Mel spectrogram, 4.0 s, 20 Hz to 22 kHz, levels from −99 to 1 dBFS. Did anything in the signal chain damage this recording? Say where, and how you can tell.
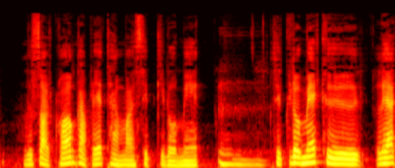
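No, nothing in the chain audibly damaged this speech.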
